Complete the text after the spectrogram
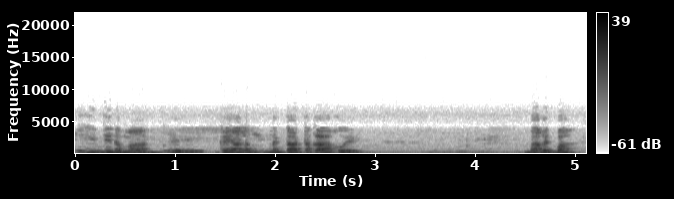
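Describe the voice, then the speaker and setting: An actor playing a curious, naive younger cousin in a Filipino radio drama. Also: male voice, fairly high pitch, expressive, measured pace, a little hiss or hum. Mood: puzzled. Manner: inquisitive, surprised. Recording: dull sound, distant mic.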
